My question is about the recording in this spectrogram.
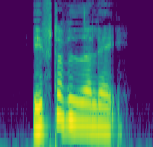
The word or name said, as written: eftervederlag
